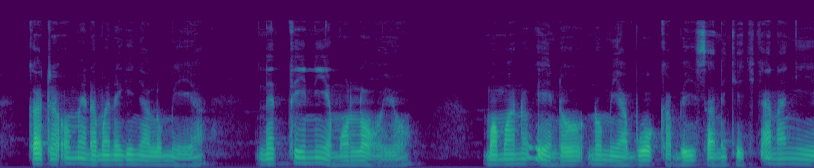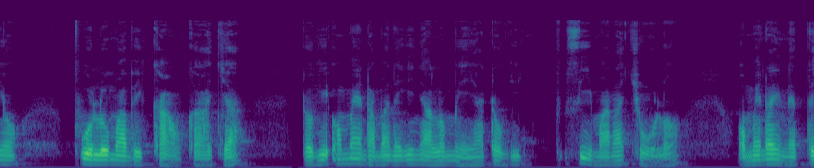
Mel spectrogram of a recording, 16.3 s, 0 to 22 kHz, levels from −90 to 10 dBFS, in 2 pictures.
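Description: No technical faults can be heard anywhere in this speech recording.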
